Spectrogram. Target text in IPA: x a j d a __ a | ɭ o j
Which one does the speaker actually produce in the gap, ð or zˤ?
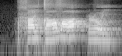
zˤ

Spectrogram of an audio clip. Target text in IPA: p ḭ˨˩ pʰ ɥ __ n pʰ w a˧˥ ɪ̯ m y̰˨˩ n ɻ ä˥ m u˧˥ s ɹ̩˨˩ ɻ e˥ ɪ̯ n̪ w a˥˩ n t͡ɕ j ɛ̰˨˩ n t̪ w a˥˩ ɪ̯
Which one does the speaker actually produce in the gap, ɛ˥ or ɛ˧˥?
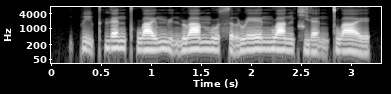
ɛ˥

